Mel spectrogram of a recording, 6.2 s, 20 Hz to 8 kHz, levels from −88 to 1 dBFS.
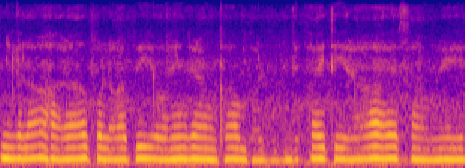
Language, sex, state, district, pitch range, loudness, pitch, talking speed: Hindi, female, Bihar, Madhepura, 185-200 Hz, -16 LUFS, 195 Hz, 125 wpm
